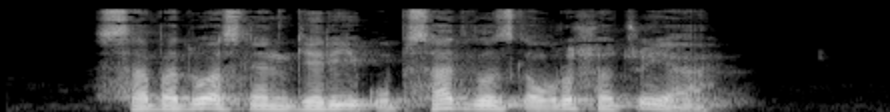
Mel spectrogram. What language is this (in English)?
Abaza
